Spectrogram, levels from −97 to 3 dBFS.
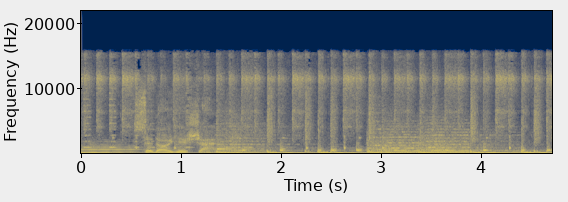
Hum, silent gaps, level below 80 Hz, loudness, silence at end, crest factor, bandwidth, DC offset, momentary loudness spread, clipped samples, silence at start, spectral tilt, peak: none; none; -22 dBFS; -18 LUFS; 0 s; 8 dB; 16 kHz; 3%; 2 LU; under 0.1%; 0 s; -4 dB/octave; -8 dBFS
